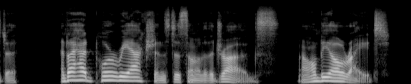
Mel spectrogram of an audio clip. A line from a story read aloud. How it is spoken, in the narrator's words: he says, grimly amused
